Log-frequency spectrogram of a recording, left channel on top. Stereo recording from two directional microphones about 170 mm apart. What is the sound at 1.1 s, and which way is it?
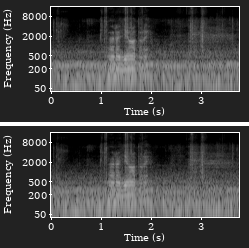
Speech, 20° left (ahead or behind).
